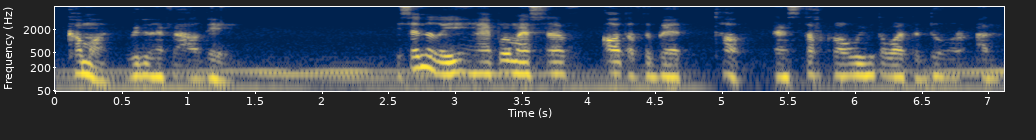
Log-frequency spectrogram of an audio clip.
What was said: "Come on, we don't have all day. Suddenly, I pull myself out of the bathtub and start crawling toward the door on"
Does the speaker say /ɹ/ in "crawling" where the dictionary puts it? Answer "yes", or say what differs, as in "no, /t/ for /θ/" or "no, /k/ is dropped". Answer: no, /l/ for /ɹ/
